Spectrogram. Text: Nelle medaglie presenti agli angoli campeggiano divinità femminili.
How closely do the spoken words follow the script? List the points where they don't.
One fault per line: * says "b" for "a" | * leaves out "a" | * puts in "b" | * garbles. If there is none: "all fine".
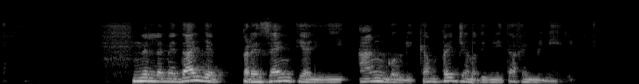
all fine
